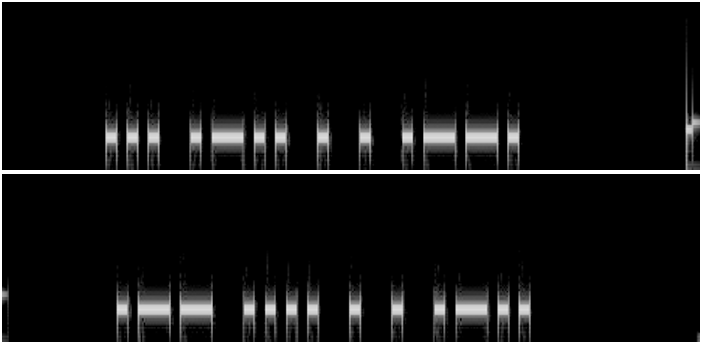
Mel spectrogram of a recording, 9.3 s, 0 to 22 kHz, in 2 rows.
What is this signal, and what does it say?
Morse code, heard as a keyed tone, about 17 wpm, 700 Hz. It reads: SLEEP WHEEL
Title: Sentences from Top 500 Words - New Word Drill - 17wpm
